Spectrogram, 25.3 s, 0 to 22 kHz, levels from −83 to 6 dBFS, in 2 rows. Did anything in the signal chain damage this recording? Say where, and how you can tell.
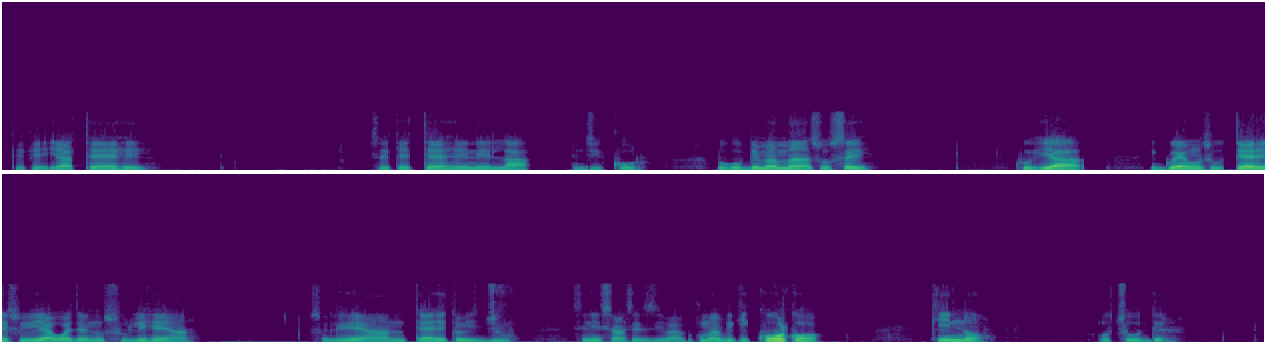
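Yes, the damage sits in the network and jitter-buffer stage of the call, not in the codec. Clock drift between sender and receiver runs through the whole clip: the sender's clock is roughly 2% slow, so the receiver's buffer keeps draining and must be refilled.

To compensate, the receiver makes repeated timing corrections from 0.18 s to 25.04 s, repeating short pieces and playing at about 98% speed. In total it inserts roughly half a second, heard as a slightly dragging tempo with occasional faint hiccups.

At 6.66 to 6.71 s, a short stall from a late packet occurs. The buffer ran empty, and the receiver stretched the last sound for 27 ms until the packet arrived. Nothing is lost, but the sound is held too long, with a slight buzz or dip, and playback delay grows by 27 ms.

Between 15.57 s and 19.45 s there are scattered short gaps, about four, each roughly 10 ms or less. 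The receiver patched them by continuing the preceding sound, leaving brief ticks or smears. The band limit at 8 kHz is consistent with the G.722 call codec.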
